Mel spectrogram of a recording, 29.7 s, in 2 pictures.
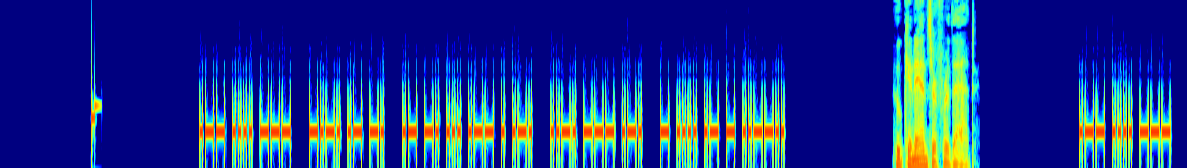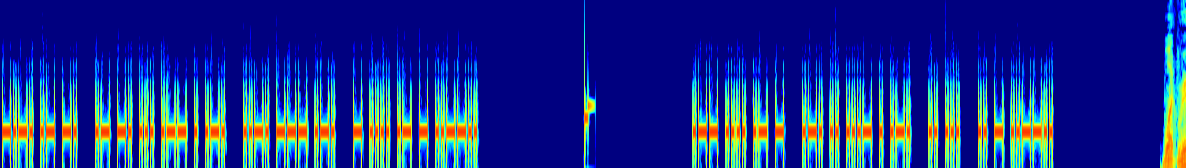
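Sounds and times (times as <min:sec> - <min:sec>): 
Morse code tones at 35 words per minute: 0:02.5 - 0:09.8, 0:13.5 - 0:20.8, 0:23.5 - 0:28.0
speech: 0:11.2 - 0:12.3, 0:29.4 - 0:29.6.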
